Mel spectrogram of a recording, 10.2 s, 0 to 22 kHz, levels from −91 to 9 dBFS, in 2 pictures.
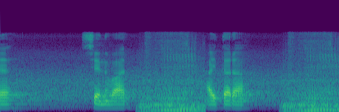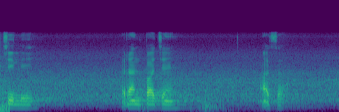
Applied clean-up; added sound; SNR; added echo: none; Engine / Mechanisms; 3 dB; none.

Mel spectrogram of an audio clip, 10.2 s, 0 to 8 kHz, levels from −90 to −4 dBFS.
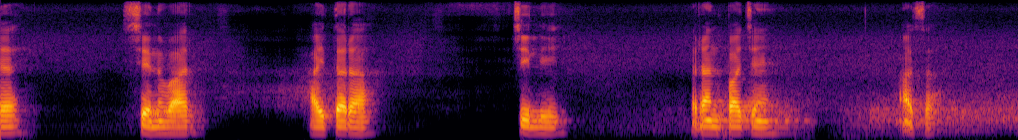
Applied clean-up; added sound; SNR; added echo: neural mask model Resemble Enhance denoiser.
